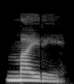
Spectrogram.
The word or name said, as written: mighty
